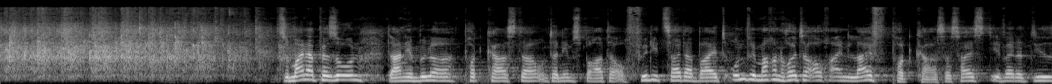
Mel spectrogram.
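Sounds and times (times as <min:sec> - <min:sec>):
audience applause at a live recruiting-industry event: 0:00.0 - 0:02.9
speech: 0:02.8 - 0:10.5.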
